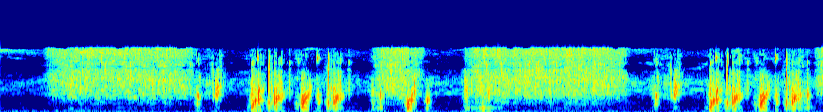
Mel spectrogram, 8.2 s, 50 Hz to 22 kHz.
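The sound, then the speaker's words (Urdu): Running tap water pours in steady bursts, alternating with wet swishing and spitting sounds as a mouth is rinsed with water three times, the water taken with the right hand, as part of Islamic ablution (wudu). “Number 5 ہے سیدھے ہاتھ سے 3 مرتبہ کلی کرنا.”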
